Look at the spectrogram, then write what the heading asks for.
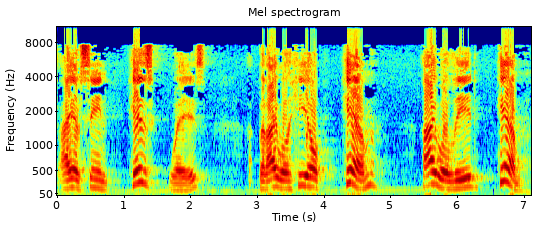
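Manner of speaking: slow, with "his" and "him" set apart and punched; pause, then lift "him" loud; stress on him, his. Shown as a demonstration. Preacher shows congregation the singular word, loud stress on "his" and "him". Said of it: "I want you to notice the word".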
